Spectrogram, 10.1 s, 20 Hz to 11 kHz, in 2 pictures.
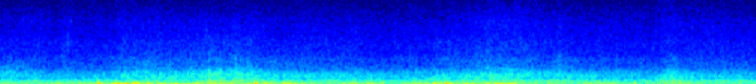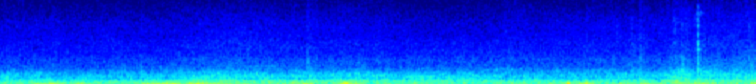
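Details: Honey bees at an open black hive during a spring buildup inspection in the bee yard, 7-9-22, in the evening: a steady low droning hum with a faint tonal band, rough crackling handling noise throughout, no voices.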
